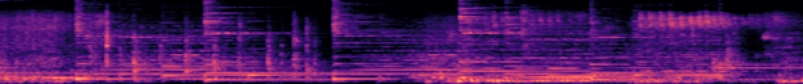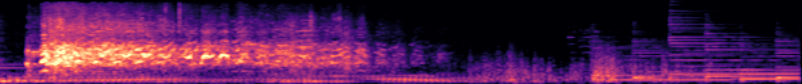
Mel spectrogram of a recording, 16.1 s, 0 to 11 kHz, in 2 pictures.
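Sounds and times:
background music: 0.0 - 12.7
canned audience laughter: 8.3 - 12.6.

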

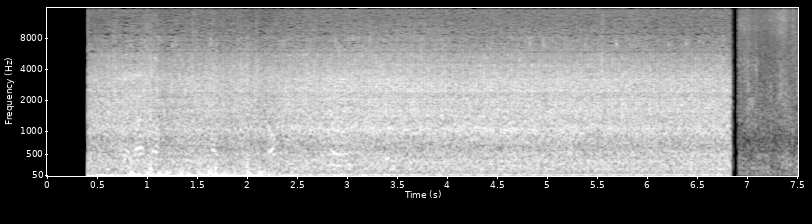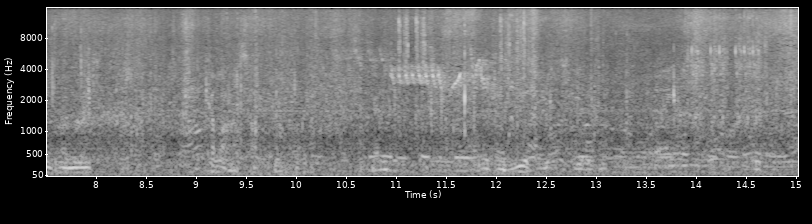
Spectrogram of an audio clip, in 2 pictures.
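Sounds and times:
diesel engine running: 0.4 - 6.9
quiet outdoor ambience: 2.2 - 15.0.

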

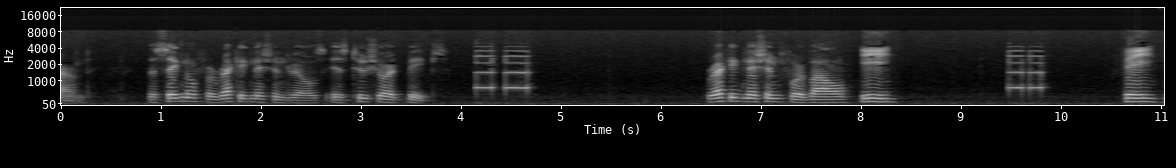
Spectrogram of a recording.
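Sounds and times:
short electronic beeps: 4.2 - 4.8, 9.5 - 10.0.

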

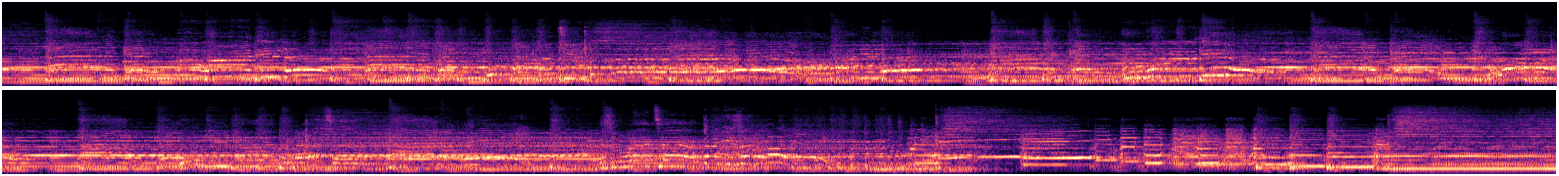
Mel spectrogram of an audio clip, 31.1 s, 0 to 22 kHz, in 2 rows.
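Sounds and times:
blues band playing: 0.0 - 31.0
person singing lead line: 0.0 - 31.0.

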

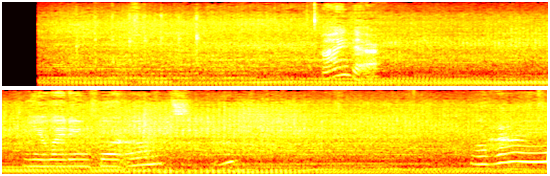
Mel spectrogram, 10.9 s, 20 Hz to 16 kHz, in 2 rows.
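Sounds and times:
lawn mower engine running: 0.4 - 10.9.

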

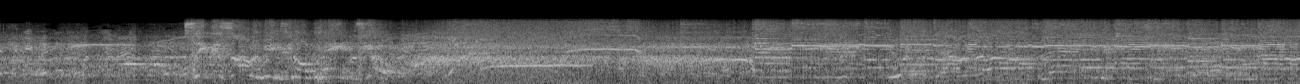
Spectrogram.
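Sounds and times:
crowd cheering and whooping: 4.0 - 13.0
electric guitar playing: 6.6 - 13.0.

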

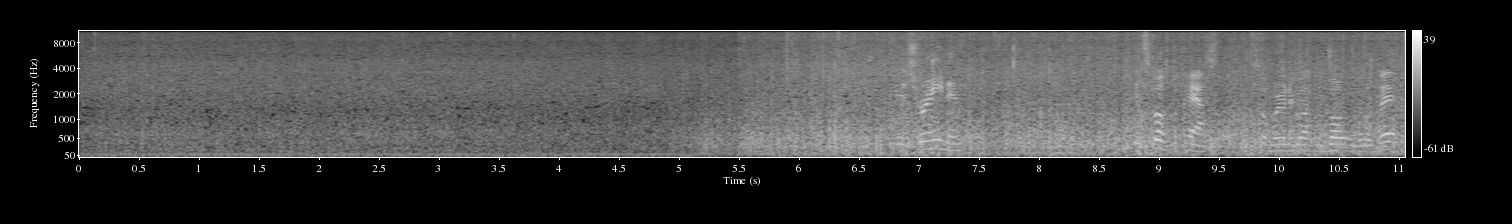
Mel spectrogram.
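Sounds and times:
rain on a wooden deck: 0.0 - 11.0.

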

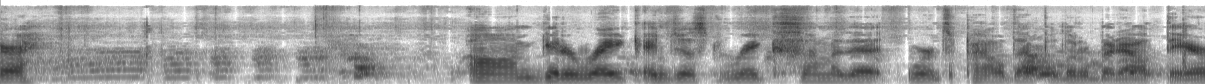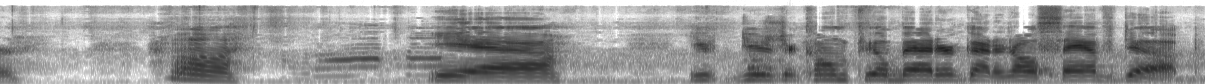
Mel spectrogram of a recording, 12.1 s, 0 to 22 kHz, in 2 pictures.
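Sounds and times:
hens clucking: 0.0 - 11.6.

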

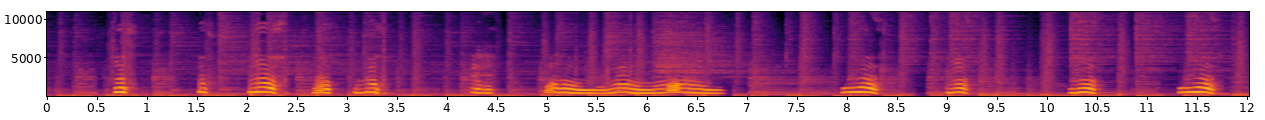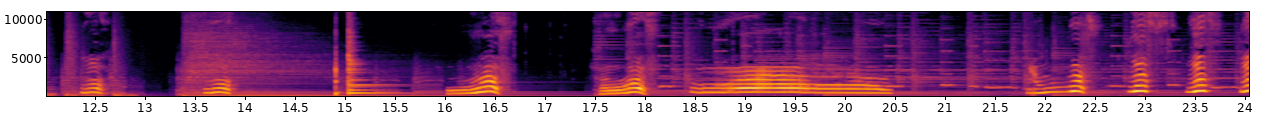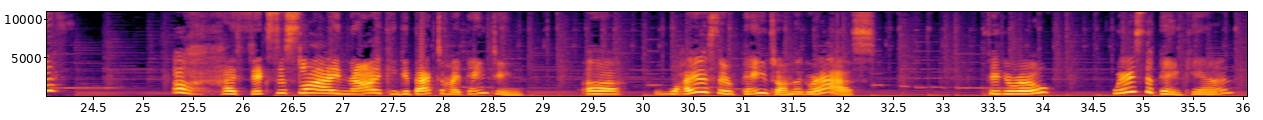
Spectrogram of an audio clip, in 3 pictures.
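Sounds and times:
light background music: 0.0 - 16.7, 17.5 - 36.0
person imitating cat meows: 4.3 - 6.8, 17.6 - 20.5.

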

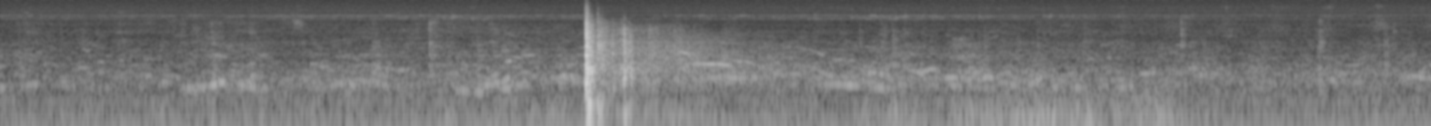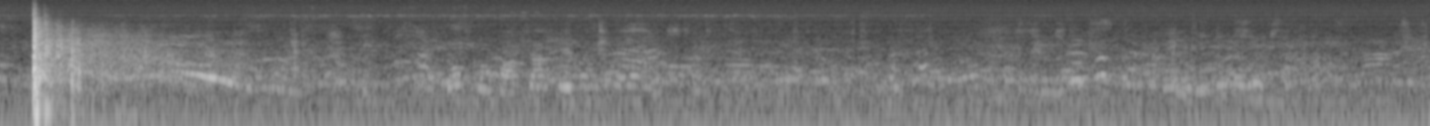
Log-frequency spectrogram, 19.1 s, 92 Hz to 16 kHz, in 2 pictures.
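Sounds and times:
loud gunshots with echo: 3.9 - 5.1, 9.8 - 10.8.

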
